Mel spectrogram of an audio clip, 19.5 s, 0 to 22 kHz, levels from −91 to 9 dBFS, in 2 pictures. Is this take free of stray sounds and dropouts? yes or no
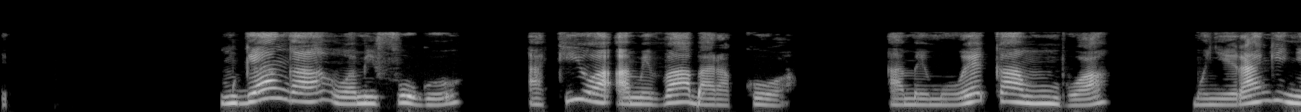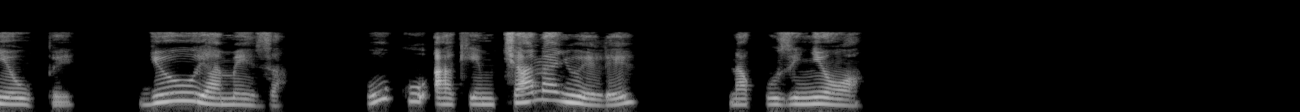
yes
